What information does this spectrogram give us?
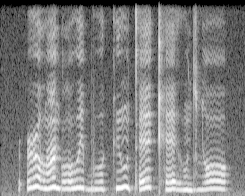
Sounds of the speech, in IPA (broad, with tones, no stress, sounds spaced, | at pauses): ʔ ə˞˧˥˧ lˠ ã˧˥˧ ɡ lˠ u˧˥˧ e̯ b u˧ o̯ kʲ ũ˧˥˧ tʼ ɛ˧˥˧ kʰ ɛ˧˥˧ ɦ ũ˧ d ʎ ɔ˧˥˧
